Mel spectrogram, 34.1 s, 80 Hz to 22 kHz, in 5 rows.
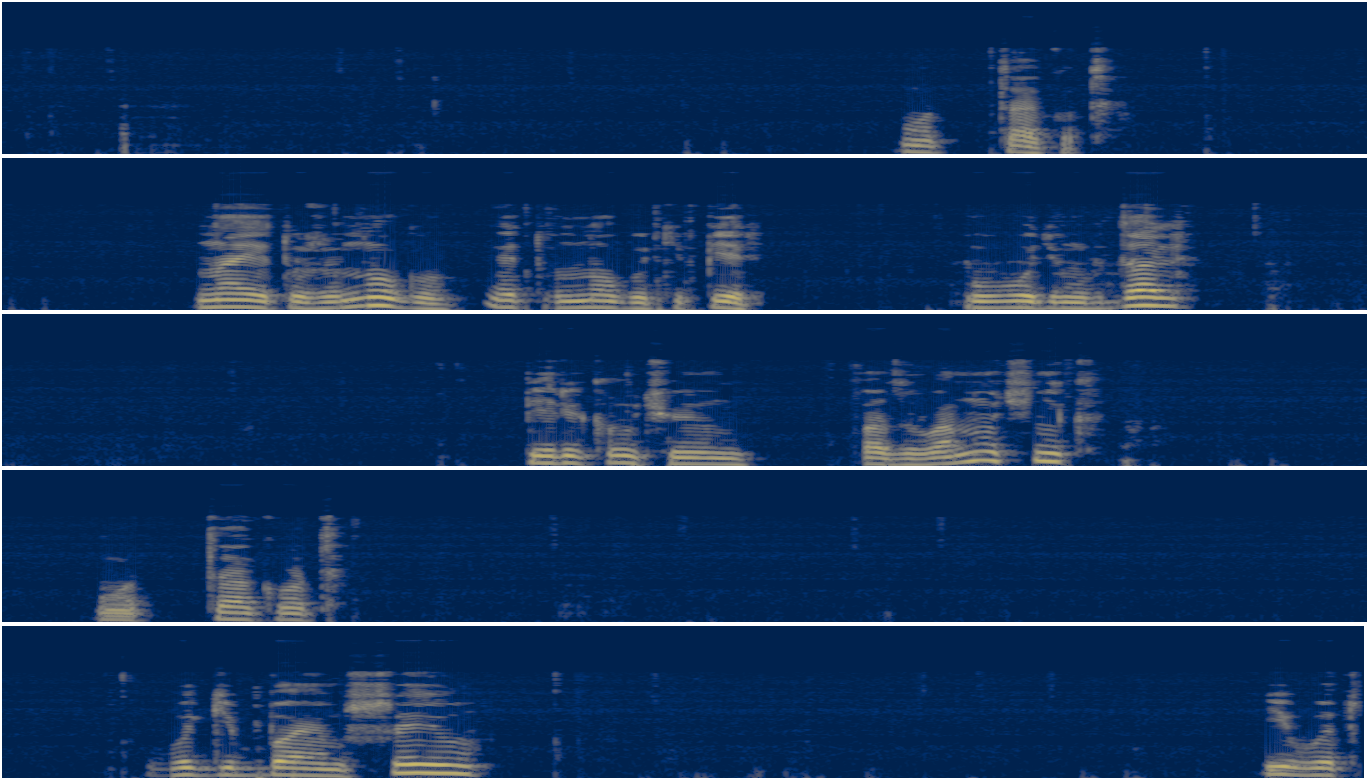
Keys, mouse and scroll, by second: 0.6 middle click, 1.0 middle click, 1.3 middle click, 1.9 middle click, 3.4 g, 5.9 click, 6.7 g, 9.4 click, 11.6 middle click, 11.6 g, 13.3 middle click, 14.7 middle click, 15.8 click, 16.8 r, 18.2 middle click, 18.4 middle click, 19.7 r, 23.3 middle click, 23.5 middle click, 24.7 middle click, 28.5 click, 28.5 r, 30.7 middle click, 31.4 middle click, 31.7 middle click, 32.2 middle click, 32.6 r.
